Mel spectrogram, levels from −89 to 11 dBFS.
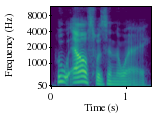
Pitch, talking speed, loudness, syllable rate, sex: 150 Hz, 270 wpm, -19 LUFS, 5.9 syllables/s, female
